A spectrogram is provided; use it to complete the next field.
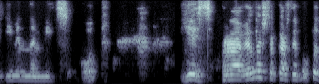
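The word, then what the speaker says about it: מצוות: Буква «цади» имеет огласовку «шва» внизу. Поэтому у нее не может быть огласовка «хулам», то есть «вав» с точкой наверху. Поэтому «вав» – это не что иное, как буква, которая читается «в», которая имеет огласовку, просто отдельная точка, стоящая наверху.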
